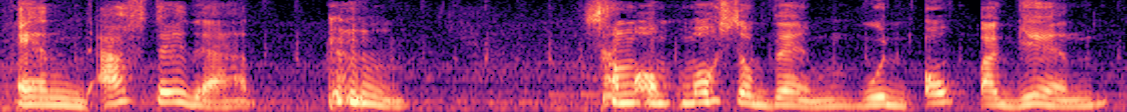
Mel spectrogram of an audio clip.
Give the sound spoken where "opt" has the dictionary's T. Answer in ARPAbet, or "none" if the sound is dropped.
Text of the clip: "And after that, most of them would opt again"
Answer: none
